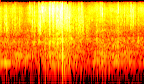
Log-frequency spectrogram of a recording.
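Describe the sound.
Pages of a paper Bible being handled, a soft, quiet papery rustling and crinkling with small brushing peaks that continue throughout.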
